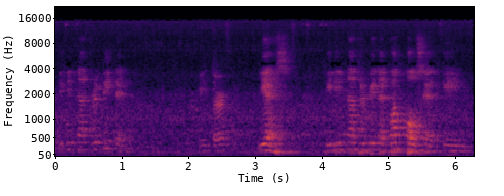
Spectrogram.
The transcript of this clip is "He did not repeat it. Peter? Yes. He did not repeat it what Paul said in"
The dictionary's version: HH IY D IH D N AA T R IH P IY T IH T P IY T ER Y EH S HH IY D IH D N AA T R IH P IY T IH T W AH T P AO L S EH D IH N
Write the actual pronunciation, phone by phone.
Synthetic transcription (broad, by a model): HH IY D IH D N AA T R IH P IY T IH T P IY T ER Y EH S HH IY D IH D N AA T R IH P IY T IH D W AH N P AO W S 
